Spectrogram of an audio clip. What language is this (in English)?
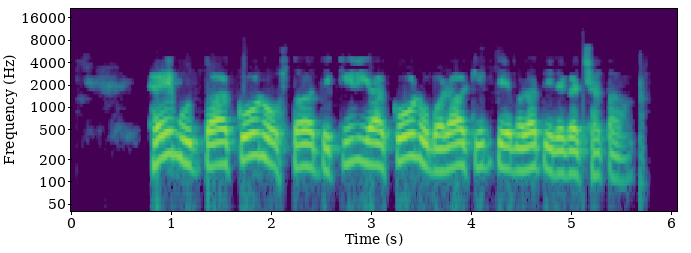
Domaaki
